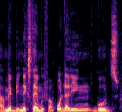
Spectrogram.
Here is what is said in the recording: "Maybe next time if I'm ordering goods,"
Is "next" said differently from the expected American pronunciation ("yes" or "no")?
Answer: no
